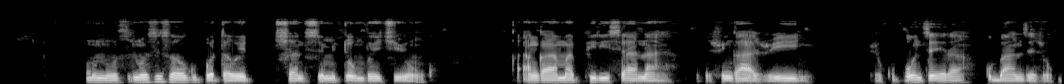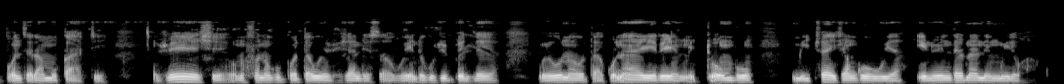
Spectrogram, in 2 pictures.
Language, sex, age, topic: Ndau, male, 25-35, health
